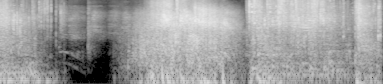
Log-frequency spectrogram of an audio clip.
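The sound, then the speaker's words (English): Giant robots fight in a city as one lands a mighty punch: a brief hush gives way to loud, crunching, thudding impacts and shattering crashes that sustain for a couple of seconds, then another heavy burst follows. “Good Robot has come in with a mighty punch, but the Robo-Dino has quickly recovered. This is a fierce battle, folks.”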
